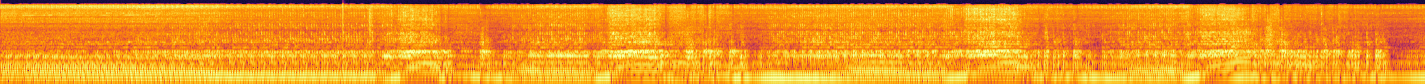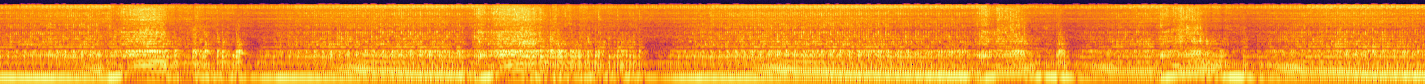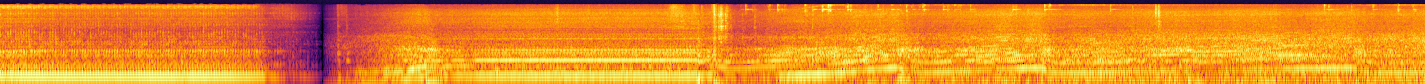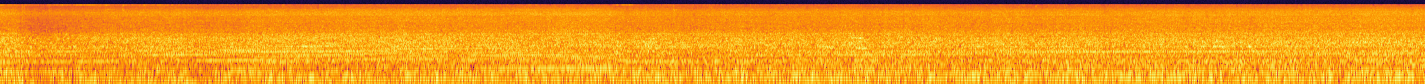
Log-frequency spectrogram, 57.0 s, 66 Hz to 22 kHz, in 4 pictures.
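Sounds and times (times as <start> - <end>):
car engine idling and revving: 0.0 - 57.0.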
